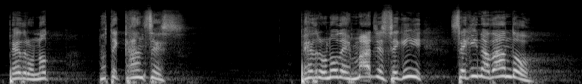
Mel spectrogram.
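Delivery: building from mild to high, loud encouragement; urging on. Acted. Jesus urges the swimming Pedro on, building to a loud high cheer. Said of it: "Jesús lo único que estaba diciendo".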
